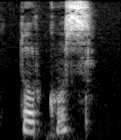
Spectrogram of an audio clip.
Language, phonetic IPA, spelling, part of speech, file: Polish, [ˈturkus], turkus, noun, LL-Q809 (pol)-turkus.wav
